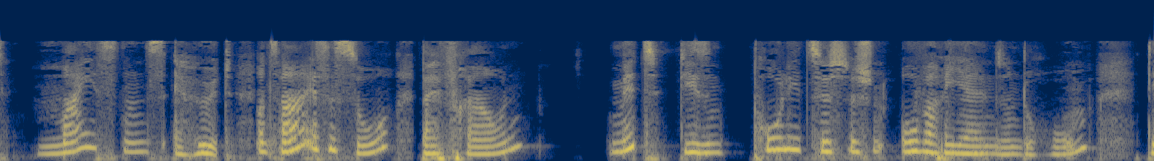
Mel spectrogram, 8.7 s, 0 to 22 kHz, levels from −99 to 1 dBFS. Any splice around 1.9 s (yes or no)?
yes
